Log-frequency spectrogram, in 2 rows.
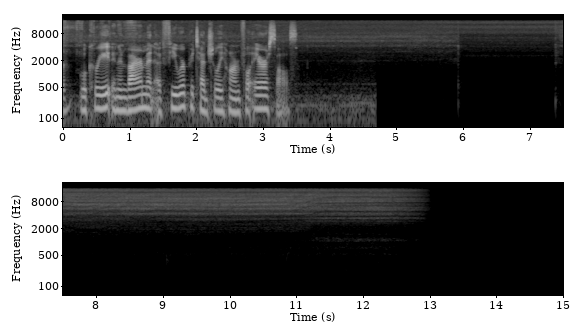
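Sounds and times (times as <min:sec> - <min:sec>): faint dental suction hiss: 0:02.9 - 0:04.7, 0:07.3 - 0:13.0.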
